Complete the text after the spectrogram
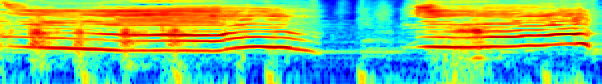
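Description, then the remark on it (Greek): A voice imitates the high, wavering wail of burning mushrooms in two long drawn-out cries separated by a brief pause, loud, sliding slightly in pitch like a mournful moan. “διάφορα μεγέθη, κάνουν και διαφορετικό λίγο ήχο. Αλλά αυτό τα ακούμε έτσι.”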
